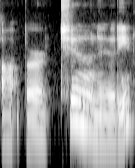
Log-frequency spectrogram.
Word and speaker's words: opportunity: at it really quickly so opportunity as third civil stress opportunity five syllables all together and the oh and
